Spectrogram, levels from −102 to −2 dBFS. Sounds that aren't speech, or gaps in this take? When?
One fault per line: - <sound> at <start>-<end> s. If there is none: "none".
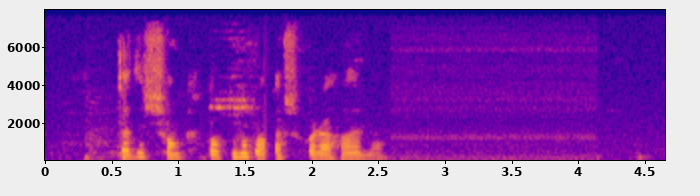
none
